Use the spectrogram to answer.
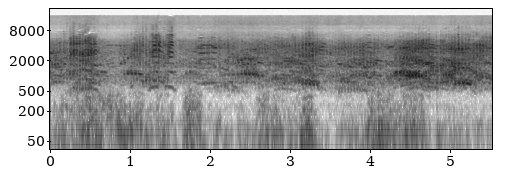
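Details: A large flock of sandhill cranes at Jasper-Pulaski Fish and Wildlife Area, dated 11.10.2022, gives a dense, unbroken chorus of overlapping rolling, rattling bugles over a low rumble of wind.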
